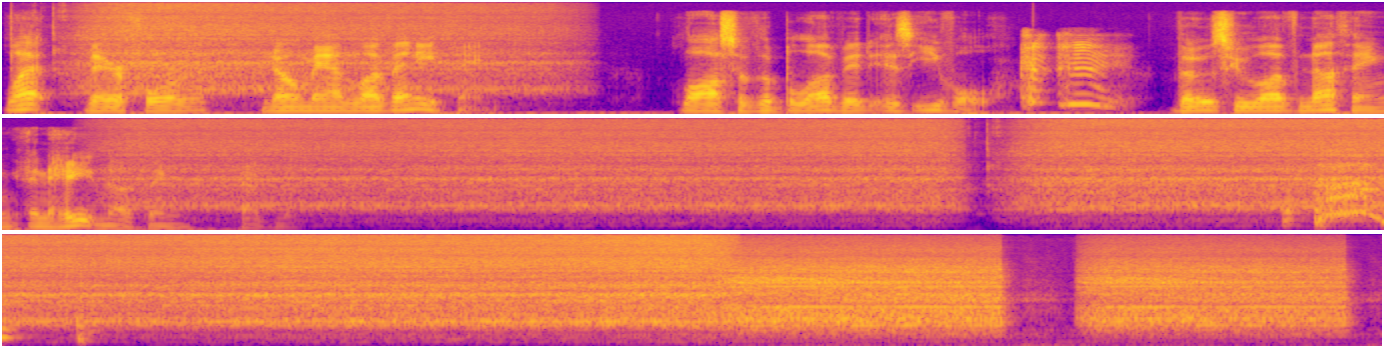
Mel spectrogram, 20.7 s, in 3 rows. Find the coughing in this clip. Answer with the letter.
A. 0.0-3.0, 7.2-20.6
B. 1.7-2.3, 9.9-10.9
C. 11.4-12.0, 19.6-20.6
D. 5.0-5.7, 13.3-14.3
D.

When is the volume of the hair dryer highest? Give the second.
18 s.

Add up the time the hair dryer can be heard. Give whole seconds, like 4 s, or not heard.
16 s.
